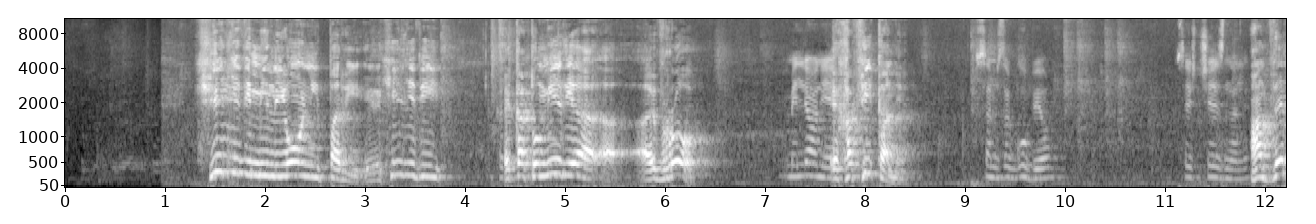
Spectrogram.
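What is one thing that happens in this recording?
A middle-aged man speaks loudly and with animation close to a microphone.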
